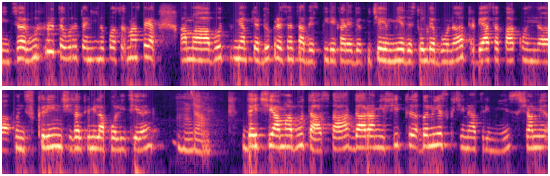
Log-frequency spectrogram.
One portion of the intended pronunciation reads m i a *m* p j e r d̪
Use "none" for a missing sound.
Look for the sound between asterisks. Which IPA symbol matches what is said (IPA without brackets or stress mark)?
m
